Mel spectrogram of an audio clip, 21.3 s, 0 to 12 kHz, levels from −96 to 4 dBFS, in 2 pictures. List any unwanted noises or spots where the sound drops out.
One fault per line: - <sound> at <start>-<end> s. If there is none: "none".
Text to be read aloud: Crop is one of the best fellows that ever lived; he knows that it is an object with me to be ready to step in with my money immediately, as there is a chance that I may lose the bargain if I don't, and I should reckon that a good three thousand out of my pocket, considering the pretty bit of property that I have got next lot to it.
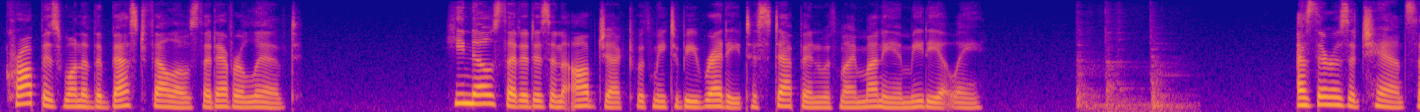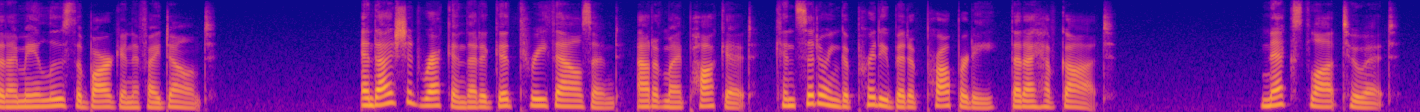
- tap at 8.1-9.0 s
